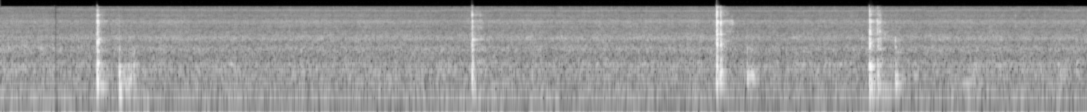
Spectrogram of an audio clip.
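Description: A metal spoon clinks against a metal pot.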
